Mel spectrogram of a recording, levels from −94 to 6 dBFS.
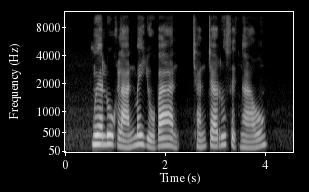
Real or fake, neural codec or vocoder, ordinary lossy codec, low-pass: fake; autoencoder, 48 kHz, 128 numbers a frame, DAC-VAE, trained on Japanese speech; none; 10.8 kHz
